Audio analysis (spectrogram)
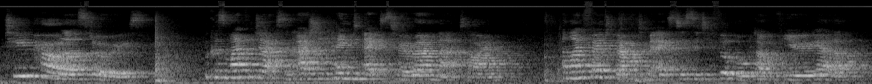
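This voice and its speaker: A woman's voice: on the high side, expressive, brisk, a bit bright. A woman performing a conversational verbatim theatre monologue, recorded from a distance in an echoey rehearsal room. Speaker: stage performer. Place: large reverberant indoor rehearsal room. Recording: distant, echoey hall with background noise.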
